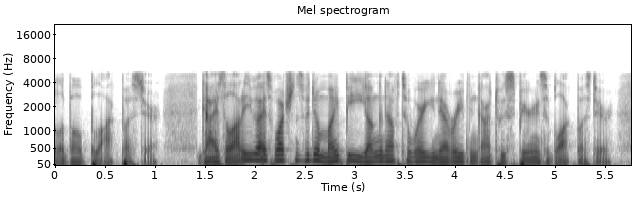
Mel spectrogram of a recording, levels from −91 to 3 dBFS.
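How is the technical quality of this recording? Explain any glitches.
No glitches turn up anywhere in the recording. Nothing in it calls for an explanation.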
